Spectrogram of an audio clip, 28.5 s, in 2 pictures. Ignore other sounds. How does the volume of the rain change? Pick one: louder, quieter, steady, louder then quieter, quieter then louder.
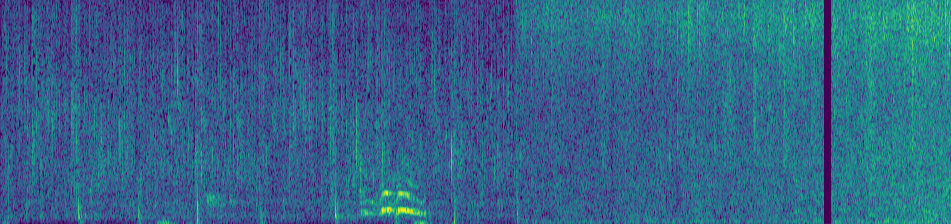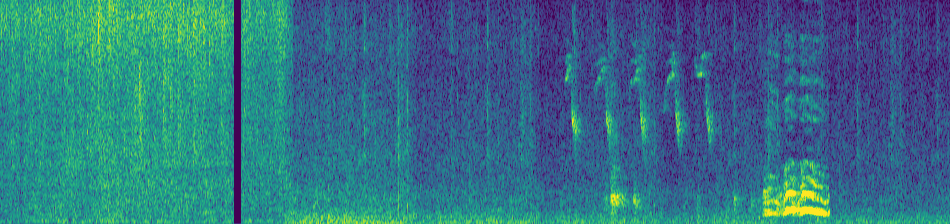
louder then quieter.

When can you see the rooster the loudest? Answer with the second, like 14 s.
26 s.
